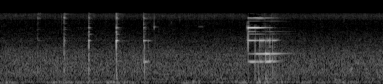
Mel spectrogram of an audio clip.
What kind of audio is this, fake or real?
real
